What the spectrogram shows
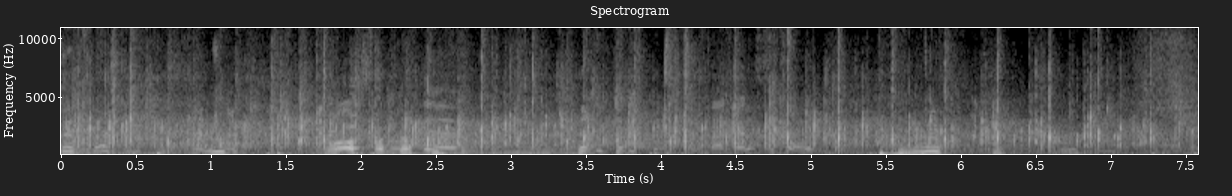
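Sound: audience applause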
